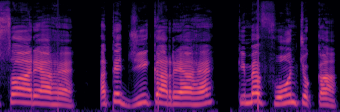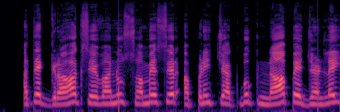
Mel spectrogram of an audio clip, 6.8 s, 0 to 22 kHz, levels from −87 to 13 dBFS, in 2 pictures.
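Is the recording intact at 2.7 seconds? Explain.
No, 2.7 s falls inside a run of periodic USB or driver dropouts lasting from 0.59 s, just after "ਆ ਰਿਹਾ", to 6.59 s. Roughly once a second, something stalls the driver and a couple of milliseconds of speech drop to silence, giving about seven evenly spaced ticks.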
